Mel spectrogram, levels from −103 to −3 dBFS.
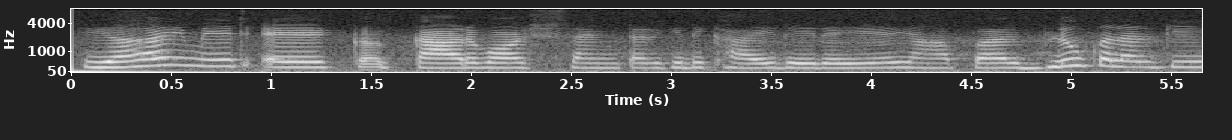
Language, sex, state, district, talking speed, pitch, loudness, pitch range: Hindi, female, Uttar Pradesh, Jalaun, 180 wpm, 230 Hz, -21 LUFS, 220-255 Hz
